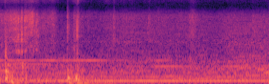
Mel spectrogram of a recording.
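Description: Carpeted boot floor board of a Toyota Vios being lowered back over the spare wheel: a click as it is handled, then a soft knock about half a second in as it settles, over a steady low hum.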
